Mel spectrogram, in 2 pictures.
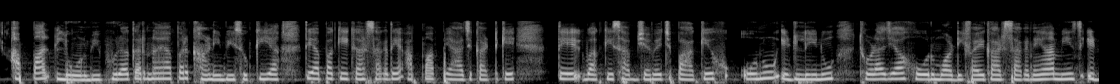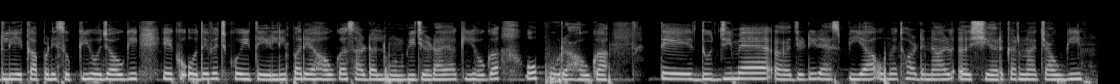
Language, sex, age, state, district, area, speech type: Punjabi, female, 18-30, Punjab, Shaheed Bhagat Singh Nagar, rural, spontaneous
